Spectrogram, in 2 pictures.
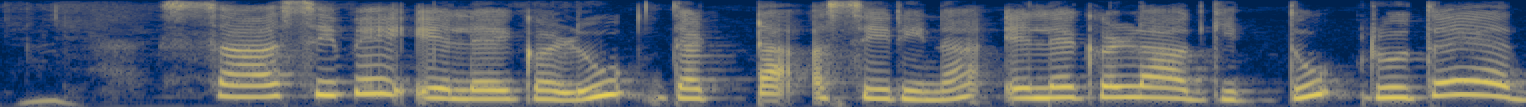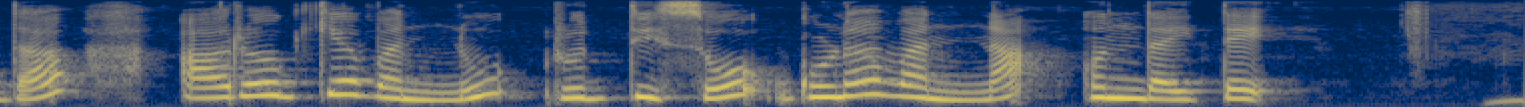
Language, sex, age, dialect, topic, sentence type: Kannada, female, 18-24, Mysore Kannada, agriculture, statement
